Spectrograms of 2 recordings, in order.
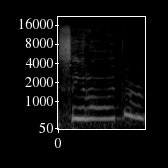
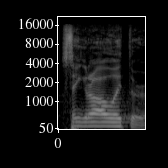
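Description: First: It sounds incredulous, like a doubting question. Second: It sounds resigned, with a sigh of acceptance.

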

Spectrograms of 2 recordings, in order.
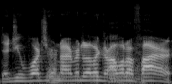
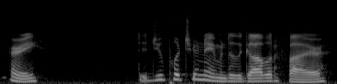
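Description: First: It is yelled in an accusing tone. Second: It is said in a calm tone.

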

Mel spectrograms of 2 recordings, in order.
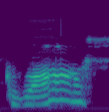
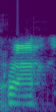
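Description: First: It is said in a southern English accent. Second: It is said in a northern English accent.

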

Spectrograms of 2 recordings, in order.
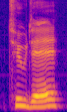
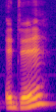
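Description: First: The T sound at the start is pronounced. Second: The T sound at the start is dropped.

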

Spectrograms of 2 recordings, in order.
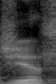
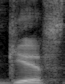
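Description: First: The word begins with a soft G sound. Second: The word begins with a hard G sound. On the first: The speaker calls it wrong. "It's not a soft G" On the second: The speaker calls it right. "it's a hard G"

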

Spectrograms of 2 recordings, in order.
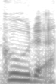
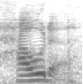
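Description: First: The word has an English-style pronunciation. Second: The word has a Dutch-style pronunciation. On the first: The speaker calls it wrong. "Not Gouda" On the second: The speaker calls it right.

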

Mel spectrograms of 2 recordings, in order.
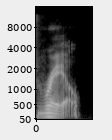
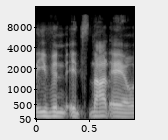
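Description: First: The word starts with an r sound. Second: The word starts with a vowel sound. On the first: "it's rail" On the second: "it's not ale"

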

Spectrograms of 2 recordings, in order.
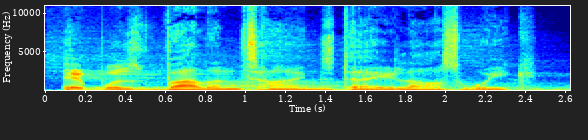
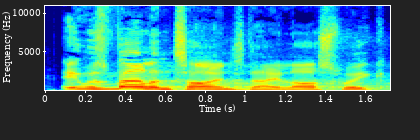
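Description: First: It is said in a seductive, sexy voice. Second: It is said in a normal speaking voice.

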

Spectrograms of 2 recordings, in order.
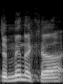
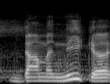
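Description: First: The stress falls on the second syllable. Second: The stress falls on the third syllable. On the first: The speaker calls it wrong. "Don't say Dominica" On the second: The speaker calls it right. "it's Dominica"

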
